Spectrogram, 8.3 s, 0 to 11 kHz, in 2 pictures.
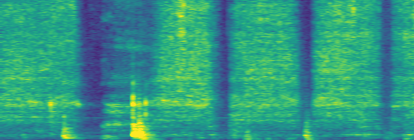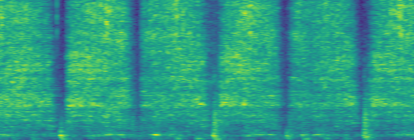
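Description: Rhythmic rasping strokes of abrasive rubbed along a rosewood fingerboard on a 1983 Kramer Focus 3000 guitar, shaping it to an even radius; steady back-and-forth passes, close and fairly quiet.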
